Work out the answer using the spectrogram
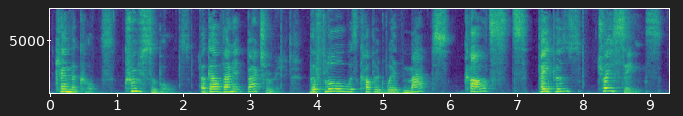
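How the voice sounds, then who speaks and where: A woman playing a confident, educated gentleman traveller, telling the tale formally and deliberately in a period audio drama. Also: medium pitch. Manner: formal, articulate, deliberate storytelling.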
